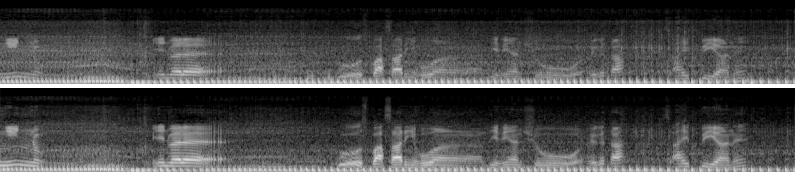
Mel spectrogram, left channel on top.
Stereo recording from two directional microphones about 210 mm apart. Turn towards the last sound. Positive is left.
turn(degrees=-50)  # may be behind; listen again after turning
